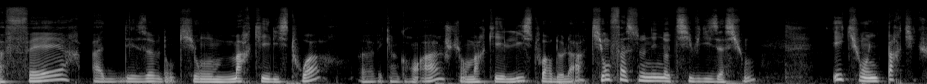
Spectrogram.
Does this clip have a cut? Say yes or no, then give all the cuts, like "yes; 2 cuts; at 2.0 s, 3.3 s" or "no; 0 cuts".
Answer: yes; 2 cuts; at 5.9 s, 8.1 s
